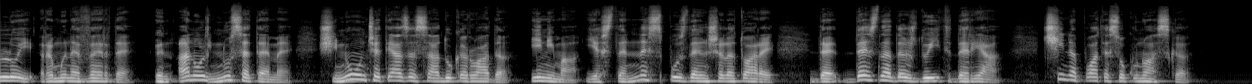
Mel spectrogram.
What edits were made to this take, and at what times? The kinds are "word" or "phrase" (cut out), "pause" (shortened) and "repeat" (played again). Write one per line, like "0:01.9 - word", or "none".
0:01.4 - pause
0:02.1 - word
0:05.2 - pause
0:08.1 - word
